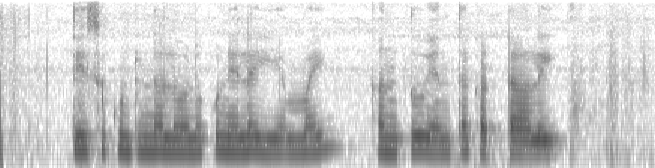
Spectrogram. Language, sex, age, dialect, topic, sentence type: Telugu, female, 18-24, Southern, banking, question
